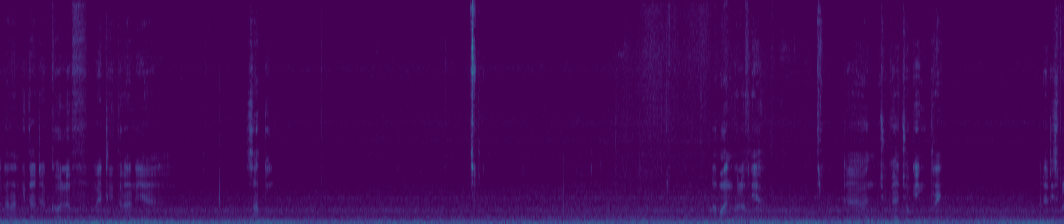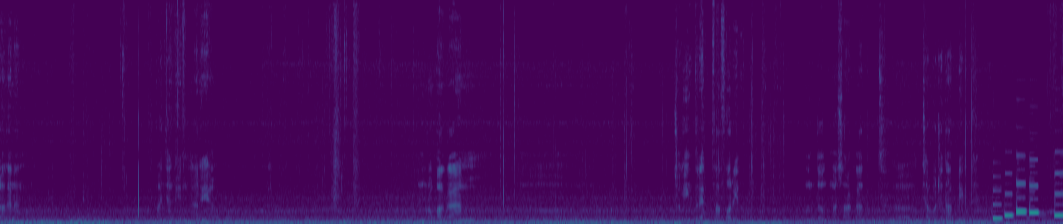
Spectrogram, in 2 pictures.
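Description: Steady low road and engine rumble of a moving car, heard from inside its cabin.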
